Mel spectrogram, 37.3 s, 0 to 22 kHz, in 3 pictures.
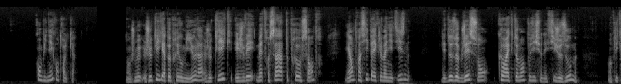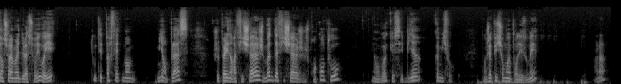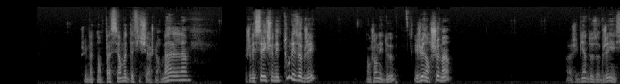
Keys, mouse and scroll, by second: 1.1 click, 1.7 click, 4.4-9.0 drag, 11.2-13.7 drag, 14.7 click, 16.6 click, 18.9 click, 19.7 click, 21.9 KP_Subtract, 25.1-27.1 drag, 29.3 click, 30.0-31.8 drag, 33.5 click, 35.0 click, 36.9 click.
